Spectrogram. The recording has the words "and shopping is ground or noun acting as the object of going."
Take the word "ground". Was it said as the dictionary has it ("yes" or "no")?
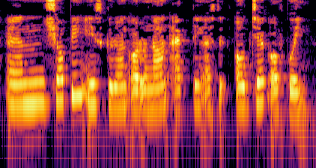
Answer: no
